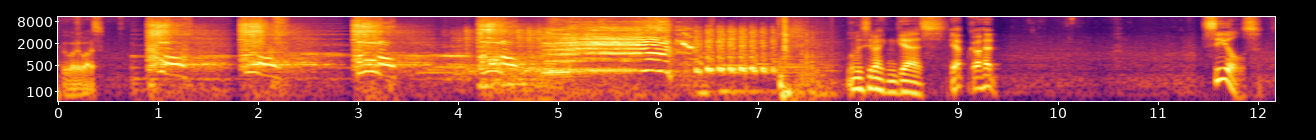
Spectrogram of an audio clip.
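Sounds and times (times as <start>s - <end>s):
velociraptor bark built from mating tortoise calls: 0.8s - 4.8s
wavering shriek breaking into rapid stuttering croaks: 3.8s - 7.0s
speech: 8.0s - 9.5s, 11.5s - 12.1s.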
